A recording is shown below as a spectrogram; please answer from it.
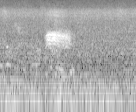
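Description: A single short, harsh animal call a little under a second in, over a steady low background rumble.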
